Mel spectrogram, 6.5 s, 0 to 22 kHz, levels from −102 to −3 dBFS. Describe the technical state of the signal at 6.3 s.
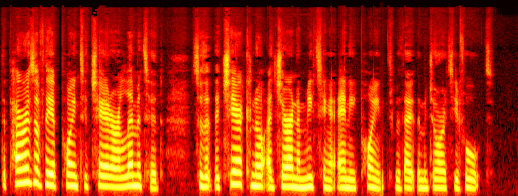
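At 6.3 s the signal is intact, with no audible fault at that point.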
